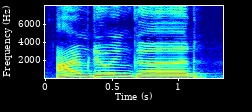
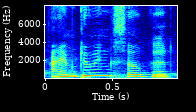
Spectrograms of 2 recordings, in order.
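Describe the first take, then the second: First: Slow, deliberate mock-reassuring; drawn-out I'm doing good; slow insisting. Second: Said in the usual way. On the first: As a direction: say it slowly to convince them.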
